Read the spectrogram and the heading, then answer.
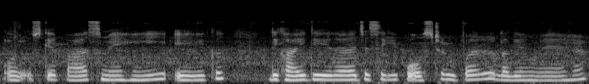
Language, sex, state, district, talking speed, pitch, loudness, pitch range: Hindi, female, Chandigarh, Chandigarh, 175 wpm, 210 Hz, -17 LUFS, 205-225 Hz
